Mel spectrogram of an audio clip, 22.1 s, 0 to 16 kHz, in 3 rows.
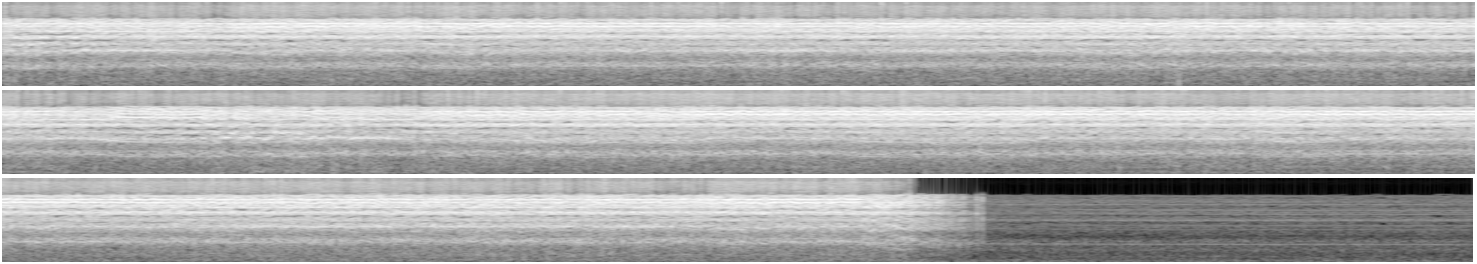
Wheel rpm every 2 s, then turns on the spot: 220, 230, 230, 230, 220, 220, 220, 230, 230, 160, 0.
none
